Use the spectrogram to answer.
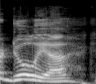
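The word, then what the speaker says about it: Dullea: It stars Olivia Hussey, Margot Kidder, John Saxon, Keir Dula. Dulia? I can't pronounce his last name. – Keir Dulia.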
